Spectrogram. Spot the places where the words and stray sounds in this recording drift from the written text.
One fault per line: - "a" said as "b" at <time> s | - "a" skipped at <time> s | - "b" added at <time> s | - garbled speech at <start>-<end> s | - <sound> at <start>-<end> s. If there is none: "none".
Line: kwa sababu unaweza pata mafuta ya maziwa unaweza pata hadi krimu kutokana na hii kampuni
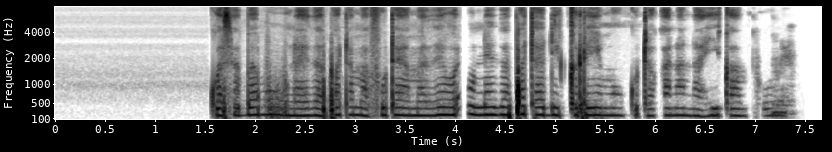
none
